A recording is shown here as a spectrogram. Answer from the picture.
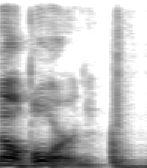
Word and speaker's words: Melbourne: saying Melbourne for the longest time well it's Mel board but that but we're not saying it correctly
